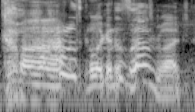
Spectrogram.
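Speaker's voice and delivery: put-on high-pitched childish begging; pleading kid. Kid begging mom to see the Sasquatch, pleading. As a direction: imitate an eager kid begging, voice way up.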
